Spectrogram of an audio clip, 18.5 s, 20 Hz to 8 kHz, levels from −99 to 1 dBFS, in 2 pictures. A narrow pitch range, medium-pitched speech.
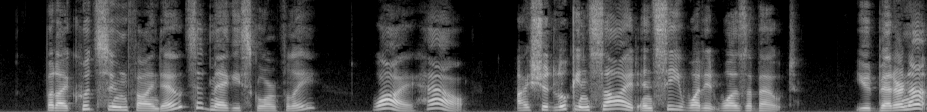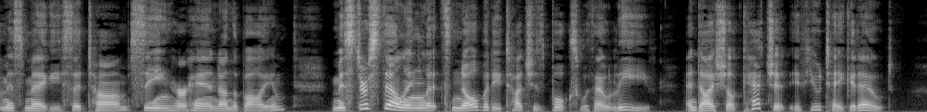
No: average, 5.0 semitones; medium, 170 Hz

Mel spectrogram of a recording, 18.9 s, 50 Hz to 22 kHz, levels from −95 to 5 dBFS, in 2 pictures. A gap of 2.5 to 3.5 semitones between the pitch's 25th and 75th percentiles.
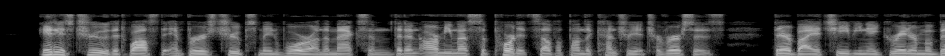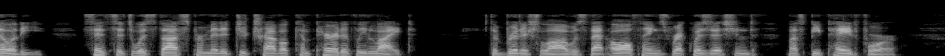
Yes: average, 3.2 semitones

